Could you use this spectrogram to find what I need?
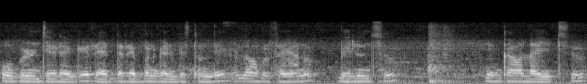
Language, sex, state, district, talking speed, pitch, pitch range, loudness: Telugu, male, Andhra Pradesh, Manyam, 110 wpm, 130 Hz, 125-135 Hz, -16 LUFS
